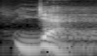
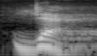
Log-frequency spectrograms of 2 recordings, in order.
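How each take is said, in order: Both takes have the same delivery.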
